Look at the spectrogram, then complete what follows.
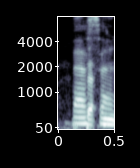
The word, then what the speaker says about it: Bessent: Bessant. What's think of the name like a Bess Bessant? Bessent.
